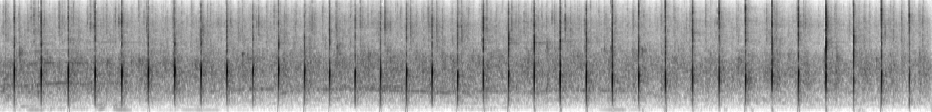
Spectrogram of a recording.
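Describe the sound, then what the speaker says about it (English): An audience applauding the Blythedale staff at a spring celebration event, with a few close, loud, regular claps standing out rhythmically over a softer backdrop of clapping for the whole stretch. "let's give them a round of applause"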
